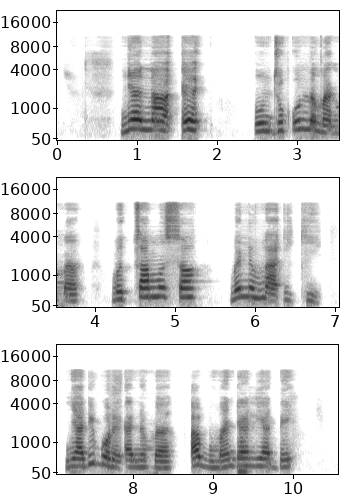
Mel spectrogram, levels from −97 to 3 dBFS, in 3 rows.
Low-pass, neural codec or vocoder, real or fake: 10.8 kHz; codec, 44.1 kHz, 2.6 kbps, DAC; fake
